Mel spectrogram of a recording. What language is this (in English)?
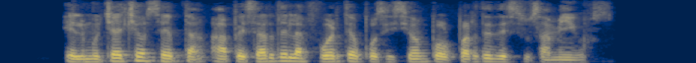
Spanish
